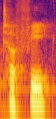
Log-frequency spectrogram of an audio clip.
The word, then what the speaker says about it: Toffifee: I am pronouncing that right, aren't I? Toffifee.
